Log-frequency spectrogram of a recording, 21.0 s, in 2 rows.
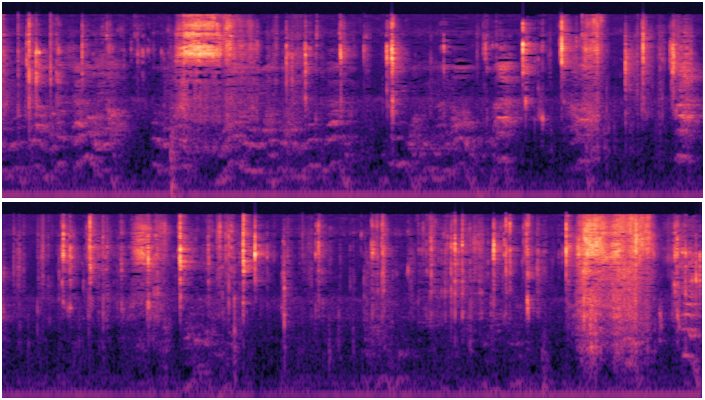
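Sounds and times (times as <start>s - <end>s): wet mouth chewing: 0.0s - 21.0s.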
